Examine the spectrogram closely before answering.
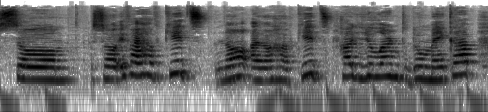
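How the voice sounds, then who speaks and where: In a Bulgarian accent, a raised, projected voice with a bright, sharp tone carries ordinary pitch variation. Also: woman. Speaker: beauty vlogger, makeup artist. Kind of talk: Q&A vlog. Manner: casual, slightly halting.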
